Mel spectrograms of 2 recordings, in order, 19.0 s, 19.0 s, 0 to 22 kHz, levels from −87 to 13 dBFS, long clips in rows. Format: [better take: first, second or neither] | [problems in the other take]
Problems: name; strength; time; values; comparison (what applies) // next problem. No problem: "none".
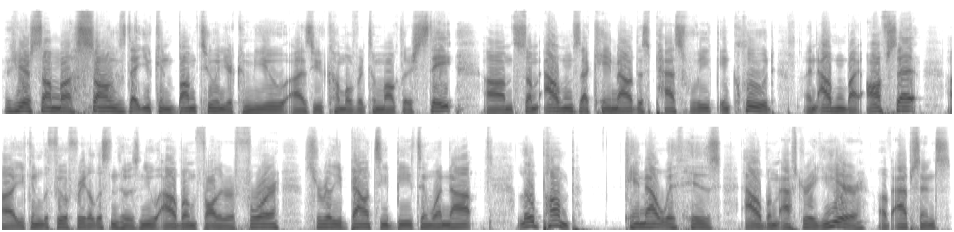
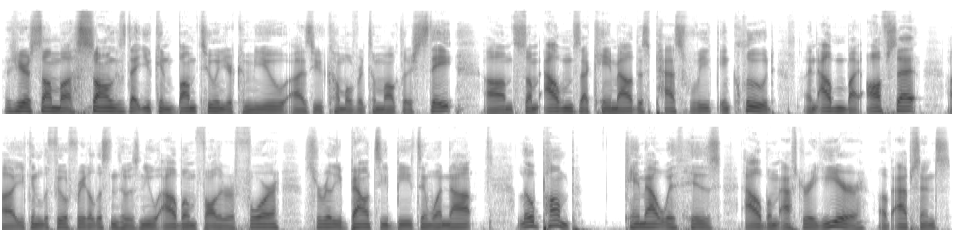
second | distortion; slight; 10 dB below the speech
